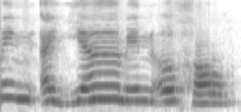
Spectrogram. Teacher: ഹ ഇസ്തിഅലാൻ്റെ ലെറ്ററാണ്, ഉയർത്തിയിട്ട് ഉച്ചരിക്കണം. നാവിൻ്റെ ബാക്ക് മുകളിലേക്ക് നന്നായിട്ട് പോക്കി കൊടുക്കുക.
